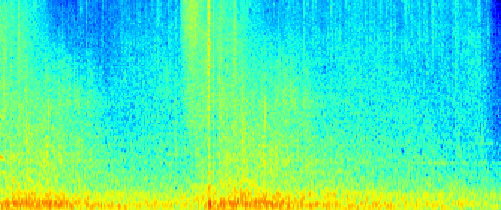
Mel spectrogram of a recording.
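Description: A Confringo fire spell bursts in the Hogwarts Legacy video game, heard as a short sharp blast about midway through a steady low rumbling din, with no talking.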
